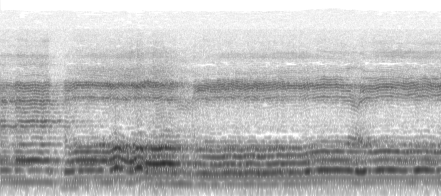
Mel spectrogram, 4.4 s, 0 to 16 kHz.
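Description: Romanian Orthodox church chant in the seventh tone (glas 7). A melismatic, ornamented vocal line moves above a steady held low drone note.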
